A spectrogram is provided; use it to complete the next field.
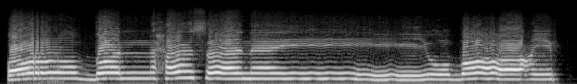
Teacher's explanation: In tuqridullaha qardan hasanai. Tanwin tak selari bertemu dengan ya, idgham ma'al gunnah, jumpa dengan huruf ya, kena senyum, dengungkan 2 harakat.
